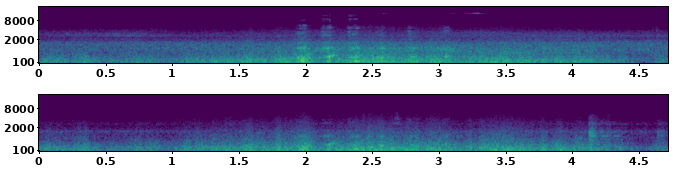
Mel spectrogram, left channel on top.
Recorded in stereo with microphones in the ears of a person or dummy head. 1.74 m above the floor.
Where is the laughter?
50° left (ahead or behind); by 3.4 s 75° left (ahead or behind).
